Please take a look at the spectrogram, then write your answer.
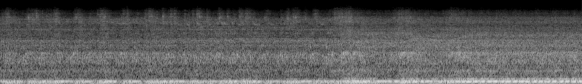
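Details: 1979 Camaro Z28 V8 warming after the Pete Jackson gear drive was replaced with an Edelbrock Performer double-roller timing chain, new balancer and water pump. Deep, loud idle with steady burble and slight rev rise, no gear whine or clatter. Normal idle.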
